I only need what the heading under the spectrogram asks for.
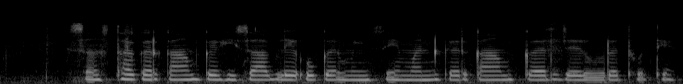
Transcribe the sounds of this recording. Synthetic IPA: sə̃st̪ʰakəɾkaːmkəɾɦɪsaːbleʔoːkəɾmisemənkəɾkaːmkəɾd͡ʒəɾuːɾət̪ɦoːt̪eː

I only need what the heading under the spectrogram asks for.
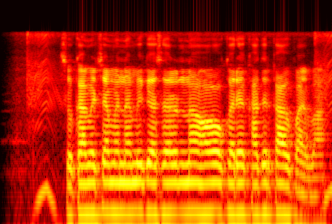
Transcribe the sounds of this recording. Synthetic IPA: sʊkʰamet͡ʃamẽnəmikəsəɾnəɦookʰəɾekʰat̪ɪɾkaupaːjba

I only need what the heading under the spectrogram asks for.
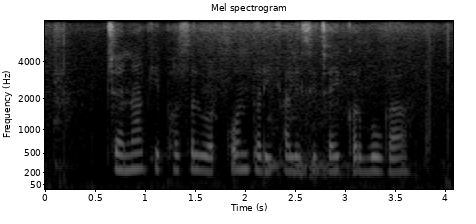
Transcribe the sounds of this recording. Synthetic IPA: t͡ʃɛnakepʰəsəlwəɾkɔːnt̪əɾiːkalesɪt͡ʃaːikəɾboɡa

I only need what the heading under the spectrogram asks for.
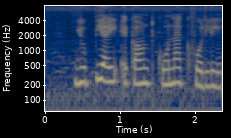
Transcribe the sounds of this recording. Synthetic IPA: jupiaiʔekauɳʈkonakʰːoli

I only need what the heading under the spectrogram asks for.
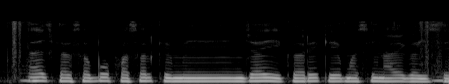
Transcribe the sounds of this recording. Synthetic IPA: ɛːd͡ʒkeɾsəbopʰəsəlkemnd͡ʒəikəɾekeməsinaːeɡəise

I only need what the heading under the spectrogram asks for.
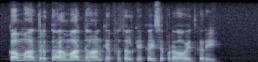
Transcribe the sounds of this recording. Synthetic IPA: kɐmaːd̪ɾət̪aɦɐmaːɾd̪ʱaːnkefʰɐsəlkekɐisepɾɐbʱaːʋɪt̪kɐɾḭː

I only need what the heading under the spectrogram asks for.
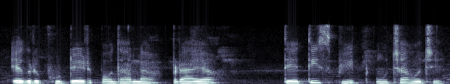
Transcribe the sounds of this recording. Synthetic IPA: eɡɾpʰuʈeːɾpɔd̪ʱalapɾaːja | t̪eːt̪iːsbʱiːʈũːt͡ʃaɦoːt͡ʃe

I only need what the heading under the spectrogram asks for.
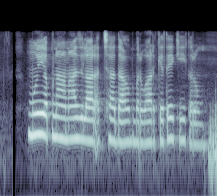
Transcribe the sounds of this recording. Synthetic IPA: mũːiɐpnaɐnaːd͡ʒlaːɾɐtːʃʰad̪aːmbəɾwaːɾket̪ekikəɾuːm

